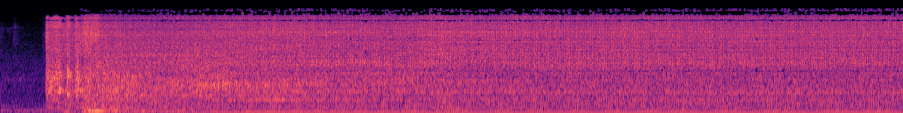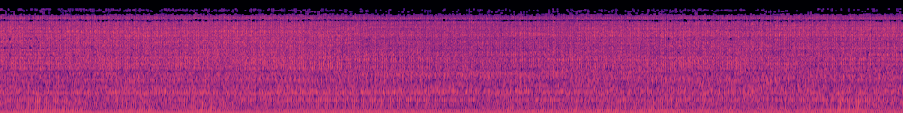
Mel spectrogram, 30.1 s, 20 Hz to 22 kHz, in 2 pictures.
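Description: A 2000 Acura Integra GSR's B18C1 four-cylinder engine starts about a second in, flaring briefly, then settles into a steady idle.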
